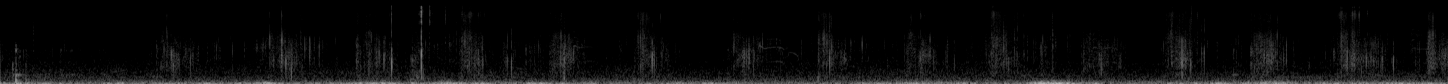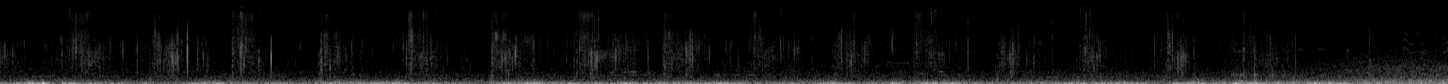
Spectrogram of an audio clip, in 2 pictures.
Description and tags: steps, sand, river, NY 2
Footsteps on the gravel.
gravel, walk, footstep, sand, steps, walking, step, foot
